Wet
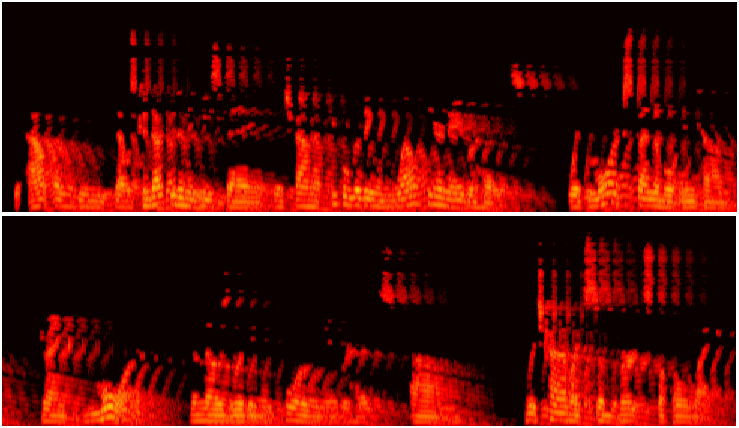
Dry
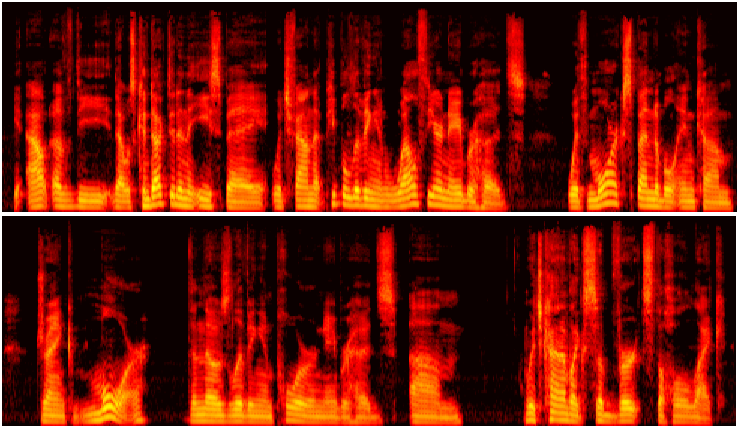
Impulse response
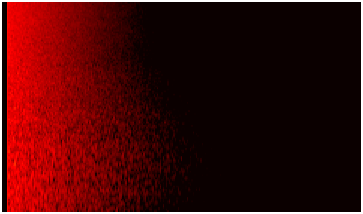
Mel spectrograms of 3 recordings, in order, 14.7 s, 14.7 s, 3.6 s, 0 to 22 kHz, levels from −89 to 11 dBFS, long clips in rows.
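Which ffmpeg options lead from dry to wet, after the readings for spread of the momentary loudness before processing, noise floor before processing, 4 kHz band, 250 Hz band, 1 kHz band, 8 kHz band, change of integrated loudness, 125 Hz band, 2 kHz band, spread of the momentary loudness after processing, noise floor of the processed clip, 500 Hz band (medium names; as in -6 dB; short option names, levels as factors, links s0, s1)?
9 LU, -75 dBFS, -12.0 dB, -11.0 dB, -11.0 dB, -14.0 dB, -11.0 dB, -11.0 dB, -11.5 dB, 10 LU, -68 dBFS, -10.5 dB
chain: -filter_complex "[0:a]afftfilt=real='re*gte(hypot(re,im),0.0794)':imag='im*gte(hypot(re,im),0.0794)':win_size=1024:overlap=0.75,flanger=delay=18.5:depth=2.2:speed=0.3,asplit=2[s0][s1];[s1]asplit=4[s2][s3][s4][s5];[s2]adelay=137,afreqshift=-54,volume=0.282[s6];[s3]adelay=274,afreqshift=-108,volume=0.119[s7];[s4]adelay=411,afreqshift=-162,volume=0.0495[s8];[s5]adelay=548,afreqshift=-216,volume=0.0209[s9];[s6][s7][s8][s9]amix=inputs=4:normalize=0[s10];[s0][s10]amix=inputs=2:normalize=0,volume=0.398"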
